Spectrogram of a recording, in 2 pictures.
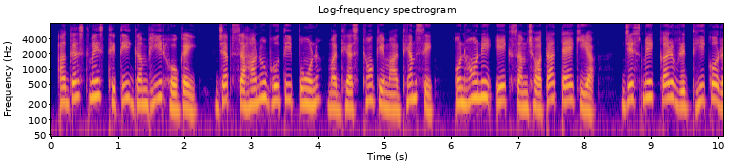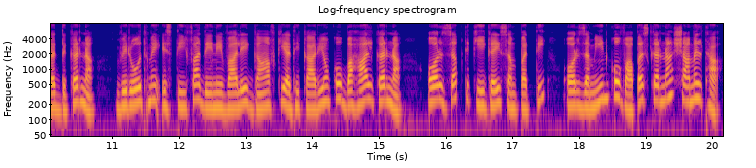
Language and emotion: Hindi, neutral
